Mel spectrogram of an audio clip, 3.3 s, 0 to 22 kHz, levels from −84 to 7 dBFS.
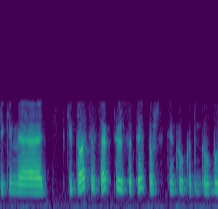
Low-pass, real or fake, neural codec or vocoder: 3.6 kHz; real; none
